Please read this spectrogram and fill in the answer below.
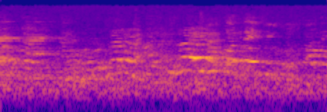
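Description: A crowd of children talking and calling out at once, a steady babble of overlapping young voices, with one voice rising above the rest a little past halfway.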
